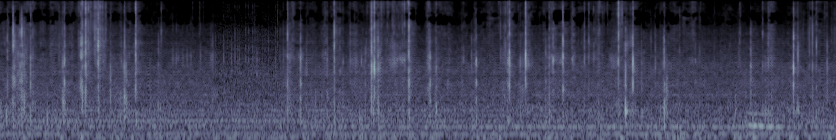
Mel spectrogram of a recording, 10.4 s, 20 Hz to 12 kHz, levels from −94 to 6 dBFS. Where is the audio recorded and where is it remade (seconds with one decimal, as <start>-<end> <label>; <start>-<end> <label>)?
0.0-2.7 remade; 2.7-3.5 recorded; 3.5-10.5 remade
